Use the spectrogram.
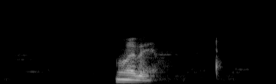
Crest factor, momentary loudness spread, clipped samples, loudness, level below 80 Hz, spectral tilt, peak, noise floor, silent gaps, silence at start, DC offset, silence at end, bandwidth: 22 dB; 22 LU; under 0.1%; -27 LUFS; -82 dBFS; -9 dB/octave; -10 dBFS; -79 dBFS; none; 1.15 s; under 0.1%; 1.2 s; 3.7 kHz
